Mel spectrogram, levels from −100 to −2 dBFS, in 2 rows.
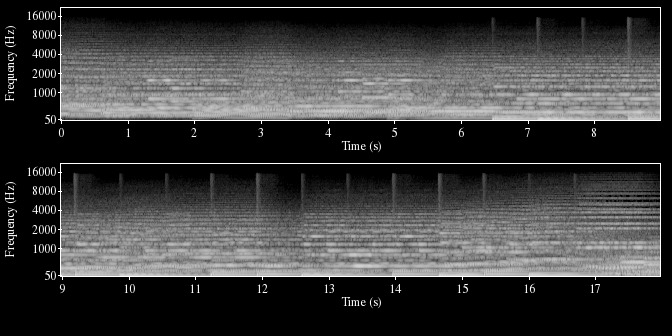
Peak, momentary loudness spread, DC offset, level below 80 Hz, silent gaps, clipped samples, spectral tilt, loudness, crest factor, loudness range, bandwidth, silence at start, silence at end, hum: -12 dBFS; 4 LU; under 0.1%; -32 dBFS; none; under 0.1%; -7.5 dB/octave; -26 LUFS; 14 dB; 1 LU; 10 kHz; 0 s; 0 s; none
